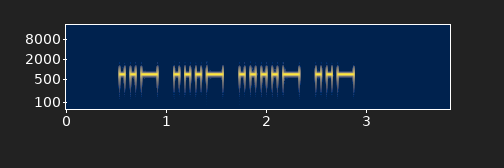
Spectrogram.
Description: Morse code, heard as a keyed tone, about 22 wpm, 700 Hz. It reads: UV4U
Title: Four Challenging Letter-Number Combinations 22wpm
